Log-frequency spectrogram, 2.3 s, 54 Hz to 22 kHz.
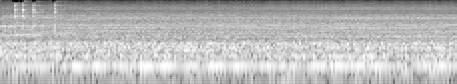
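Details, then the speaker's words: Hotpoint Aquarius WMA32 washer after the damaged motor tacho cable was resoldered: even, smooth motor whir with steady drum noise and no knocks or scraping, though a slight wobble is visible. Normal wash tumble. "sounds quite nice actually not too bad you can see down there there's a bit of a wobble"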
